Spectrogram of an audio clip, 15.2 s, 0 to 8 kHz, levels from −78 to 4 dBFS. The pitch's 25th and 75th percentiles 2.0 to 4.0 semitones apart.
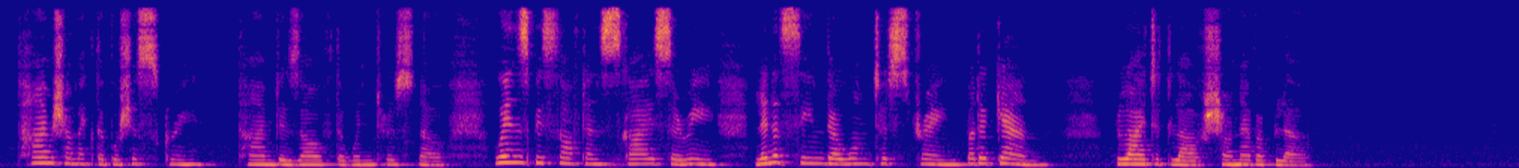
Yes: average, 3.1 semitones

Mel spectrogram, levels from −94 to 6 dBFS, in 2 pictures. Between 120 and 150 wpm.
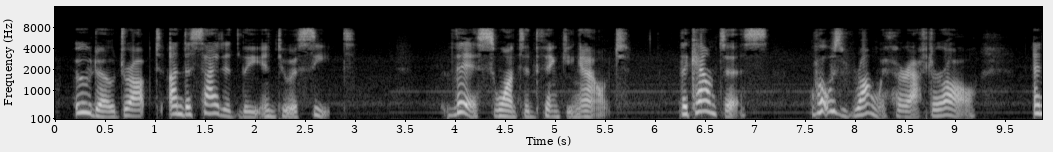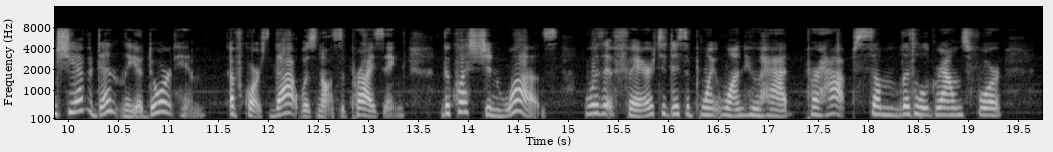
Yes: average, 140 wpm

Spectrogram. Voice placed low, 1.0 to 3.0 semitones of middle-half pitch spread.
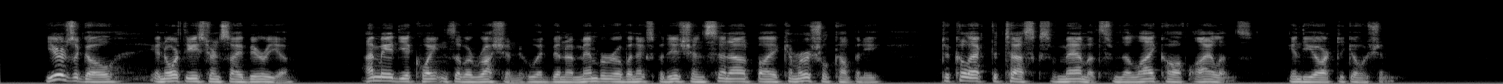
Yes: low, 120 Hz; average, 2.7 semitones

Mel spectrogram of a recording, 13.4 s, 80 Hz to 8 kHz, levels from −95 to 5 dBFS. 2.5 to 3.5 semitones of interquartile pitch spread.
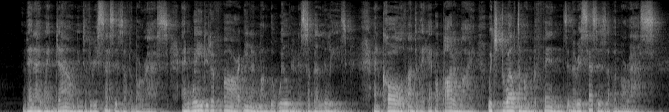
No: average, 3.9 semitones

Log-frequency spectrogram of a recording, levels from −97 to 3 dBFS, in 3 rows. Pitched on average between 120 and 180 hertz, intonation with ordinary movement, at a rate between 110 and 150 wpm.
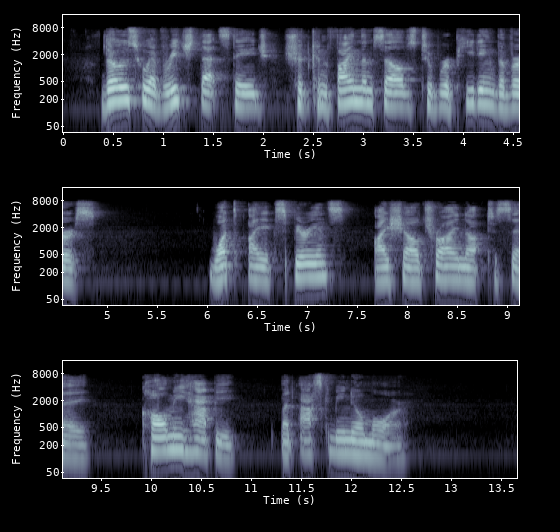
Yes: low, 135 Hz; average, 3.7 semitones; slow, 135 wpm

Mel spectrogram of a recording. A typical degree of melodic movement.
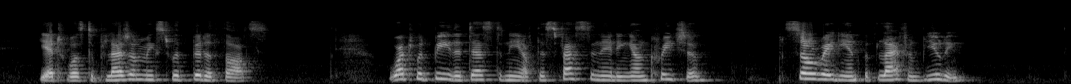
Yes: average, 3.0 semitones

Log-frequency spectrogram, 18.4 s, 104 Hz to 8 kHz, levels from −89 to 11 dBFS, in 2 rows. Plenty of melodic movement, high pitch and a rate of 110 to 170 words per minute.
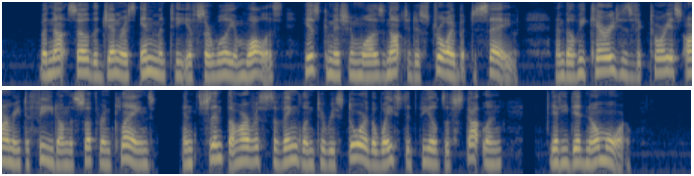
No: average, 2.9 semitones; high, 195 Hz; average, 165 wpm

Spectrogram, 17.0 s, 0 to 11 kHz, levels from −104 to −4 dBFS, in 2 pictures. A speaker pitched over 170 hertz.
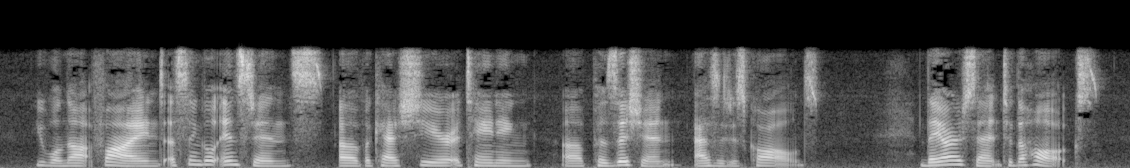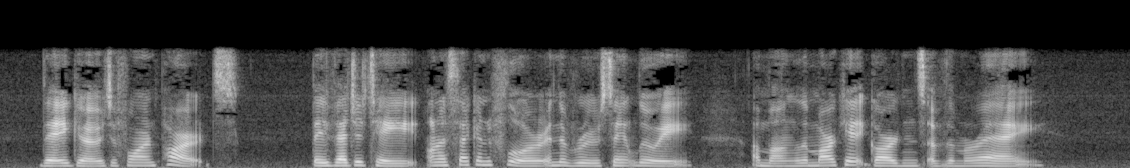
Yes: medium, 185 Hz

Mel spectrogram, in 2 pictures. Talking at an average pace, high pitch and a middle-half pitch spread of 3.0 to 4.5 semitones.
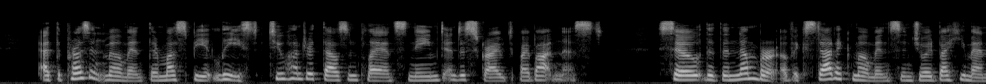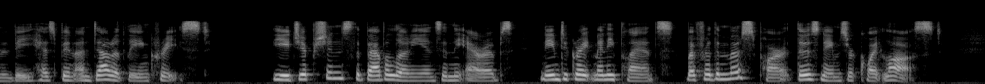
Yes: average, 160 wpm; high, 205 Hz; average, 3.8 semitones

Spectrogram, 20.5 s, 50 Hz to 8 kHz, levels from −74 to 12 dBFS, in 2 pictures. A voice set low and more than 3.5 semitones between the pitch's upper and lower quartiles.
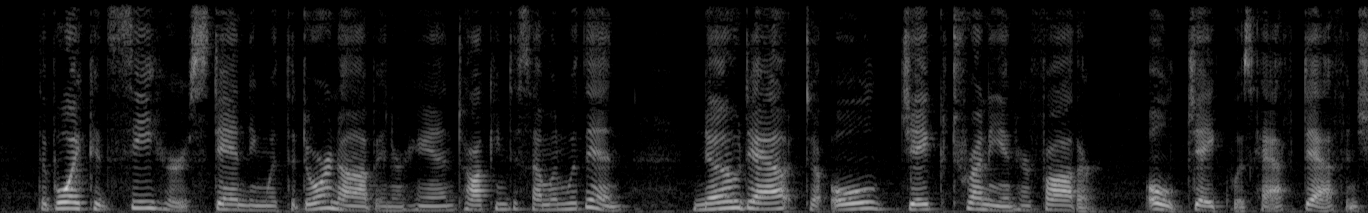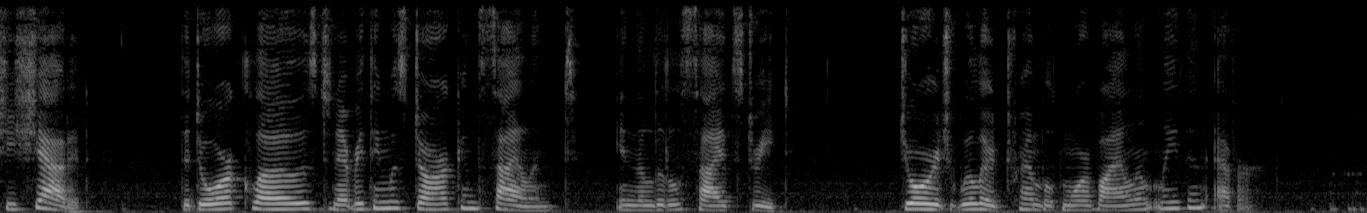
No: high, 200 Hz; average, 4.0 semitones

